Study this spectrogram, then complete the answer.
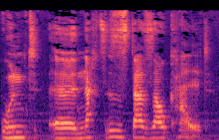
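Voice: mid-range voice, steady tone, measured pace, a little hiss or hum. A podcast co-host trading dry, matter-of-fact quips in a casual comedy chat.

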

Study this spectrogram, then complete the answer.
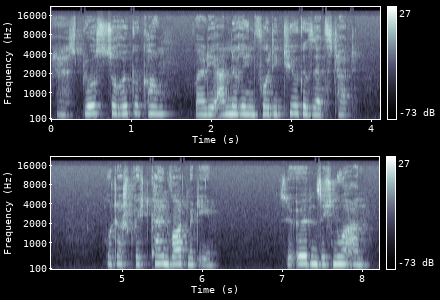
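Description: A young schoolboy, acted by a woman in a radio play, with a high voice and colloquial, childlike directness. He can be sulky or eager, and the sound is somewhat roomy. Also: flat delivery, normal speed, darkish tone, close to an everyday voice. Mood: glum, confiding. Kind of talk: German radio play acting.

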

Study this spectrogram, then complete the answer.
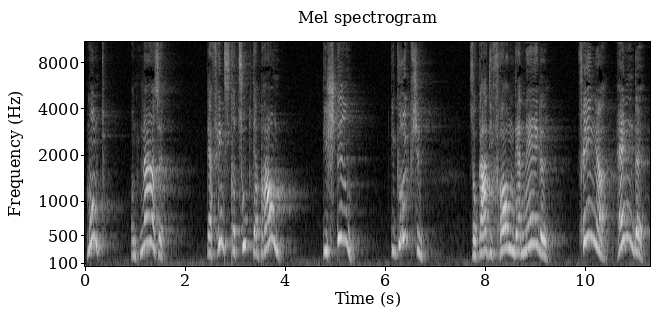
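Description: A woman's voice: high voice, big pitch swings, very slow, pauses often, reverberant, heavily acted. An actress playing a bold, righteous, outspoken noblewoman in a classic German radio drama, declaiming with defiance. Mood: pleading, insistent.

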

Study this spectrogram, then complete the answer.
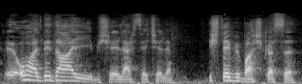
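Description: A man's voice: medium pitch, big pitch swings, brisk, slight background noise, close to an everyday voice. An actor in a radio play voicing an impulsive, clumsy young boy who is eager to propose ideas.

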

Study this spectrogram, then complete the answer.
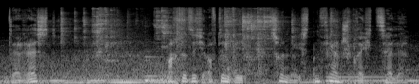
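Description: A laconic East German ex-cop working as a detective in a radio crime play. His voice sits low and he speaks in short, understated phrases. Music plays clearly behind him. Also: expressive, a little slow. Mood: dry, brooding. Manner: terse, understated, matter-of-fact. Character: laconic East German ex-policeman turned illegal private detective. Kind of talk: radio crime drama, first-person narration and dialogue.

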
